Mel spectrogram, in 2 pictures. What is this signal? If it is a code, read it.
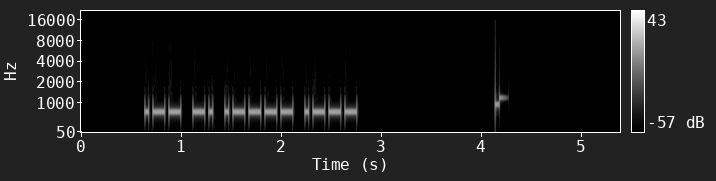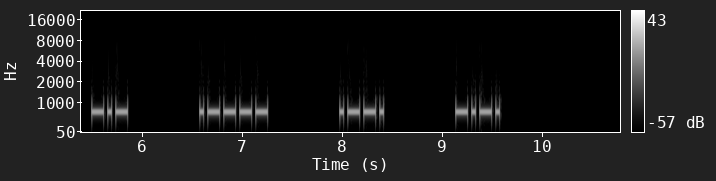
Morse code, heard as a keyed tone, about 30 wpm, spaced as for 15 wpm, 700 Hz. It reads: WN1J K1PC
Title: USA Call Signs - 6x Character Spacing - 30wpm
